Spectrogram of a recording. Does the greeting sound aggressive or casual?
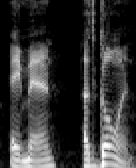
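aggressive. The greeting sounds hostile and confrontational. The speaker wants to fight. The speaker calls it wrong. "That can mean I want to fight"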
